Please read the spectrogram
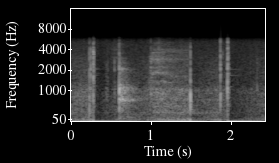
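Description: A man's short, forceful breaths through the nose, several in quick succession, as he strains to drive a steel spike into a 2x4 with his bare hand.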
